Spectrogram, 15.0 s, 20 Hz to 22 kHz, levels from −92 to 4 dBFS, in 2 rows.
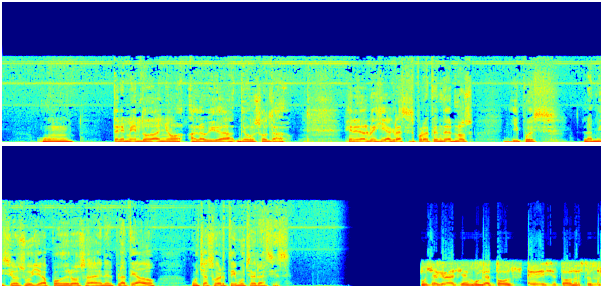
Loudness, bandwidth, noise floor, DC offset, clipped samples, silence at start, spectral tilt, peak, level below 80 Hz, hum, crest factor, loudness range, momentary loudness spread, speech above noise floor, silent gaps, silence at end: -18 LUFS; 13.5 kHz; -85 dBFS; under 0.1%; under 0.1%; 0 s; -4.5 dB/octave; -4 dBFS; -36 dBFS; none; 14 dB; 3 LU; 9 LU; 68 dB; none; 0 s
